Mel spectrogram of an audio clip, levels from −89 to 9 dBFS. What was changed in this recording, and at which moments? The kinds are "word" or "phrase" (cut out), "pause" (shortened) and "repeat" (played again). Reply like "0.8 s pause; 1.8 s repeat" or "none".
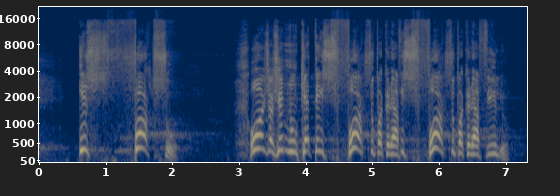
5.4 s repeat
